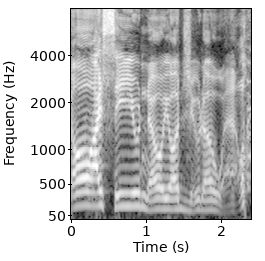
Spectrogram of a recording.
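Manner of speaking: put-on snide voice. Retelling how a man being arrested mocked the cops, mock-snide remark.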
